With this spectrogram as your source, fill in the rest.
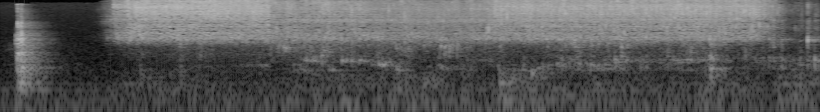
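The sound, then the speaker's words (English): Water pours steadily from a tap onto a cup of lentils in a plate for about five seconds, a continuous hissing splash that starts abruptly and cuts off near the end, with no voices. “I pour some in this plate. And then some water on it.”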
